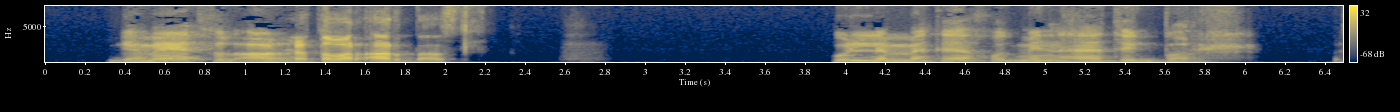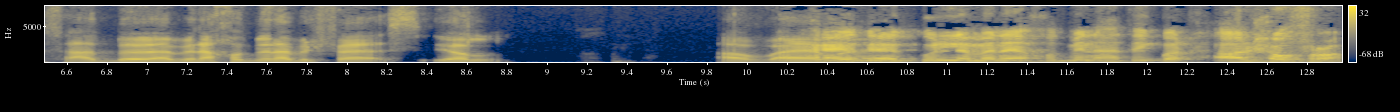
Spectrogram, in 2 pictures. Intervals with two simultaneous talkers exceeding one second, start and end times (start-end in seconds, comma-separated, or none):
none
